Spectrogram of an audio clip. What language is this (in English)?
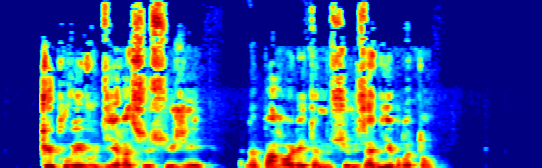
French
